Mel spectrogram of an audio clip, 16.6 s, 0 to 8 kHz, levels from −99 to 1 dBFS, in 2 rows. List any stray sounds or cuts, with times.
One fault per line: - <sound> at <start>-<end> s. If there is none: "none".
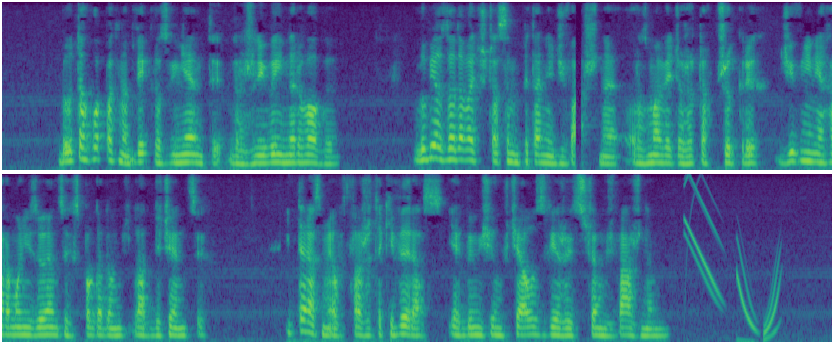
- dropout at 5.7-5.8 s
- chirp at 15.1-16.1 s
